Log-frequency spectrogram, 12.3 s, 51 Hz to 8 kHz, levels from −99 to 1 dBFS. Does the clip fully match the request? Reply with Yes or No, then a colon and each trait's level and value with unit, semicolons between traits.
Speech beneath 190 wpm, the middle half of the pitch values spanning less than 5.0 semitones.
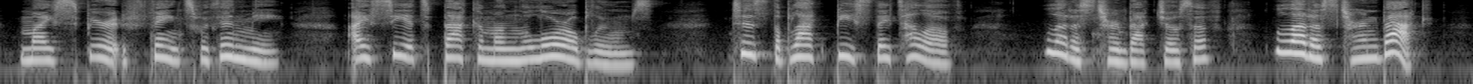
Yes: average, 140 wpm; average, 4.1 semitones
